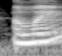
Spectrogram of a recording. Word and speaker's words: Elaine: Elaine is a cross between Chewbacca from Star Wars and Lois Lane, who rhymes with pain.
